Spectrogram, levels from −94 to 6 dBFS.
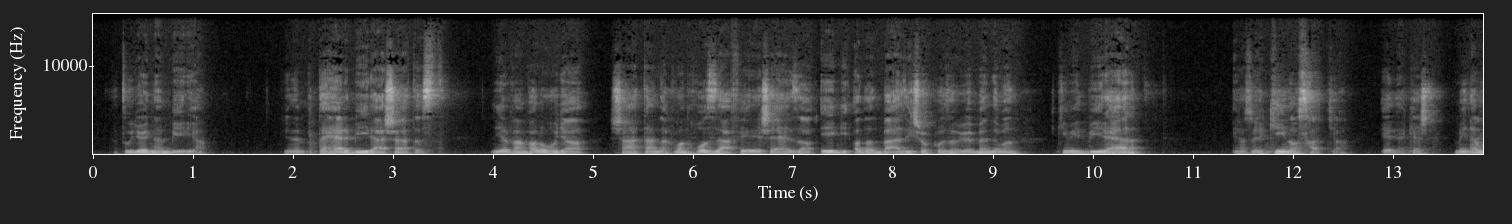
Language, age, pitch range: Hungarian, 30-49, 105-125 Hz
